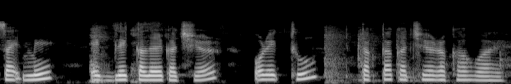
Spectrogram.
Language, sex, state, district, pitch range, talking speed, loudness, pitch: Hindi, female, Arunachal Pradesh, Longding, 200-225 Hz, 190 wpm, -18 LUFS, 210 Hz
